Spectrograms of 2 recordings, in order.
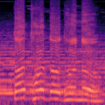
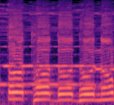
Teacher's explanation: या वर्णांना म्हणायचं दंत्य किंवा दाताचा स्पर्श झाला म्हणून दंत्य वर्ण आहेत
